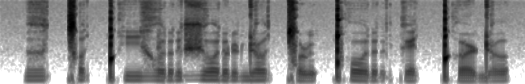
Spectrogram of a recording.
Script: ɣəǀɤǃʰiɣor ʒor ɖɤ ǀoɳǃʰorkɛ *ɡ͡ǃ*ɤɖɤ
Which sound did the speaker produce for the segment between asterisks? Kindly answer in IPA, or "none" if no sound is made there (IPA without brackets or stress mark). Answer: ǃʰ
